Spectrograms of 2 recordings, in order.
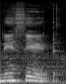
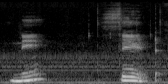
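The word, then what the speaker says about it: Knesset: संसद का नाम है ने सेठ ने सेट ठीक है इसकी स्पेलिंग इंग्लिश में ऐसे होती है कि साइलेंट होता है अपने wi-fi सीटी ठीक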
